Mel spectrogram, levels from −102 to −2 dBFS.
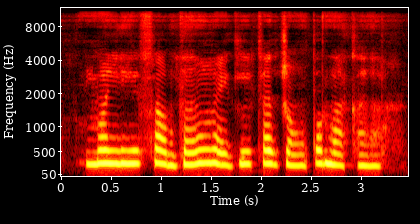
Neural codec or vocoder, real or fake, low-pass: codec, 32 kHz, 1.9 kbps, SNAC; fake; 10.8 kHz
